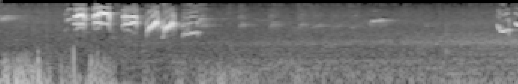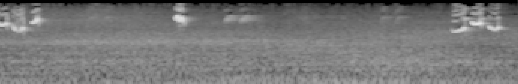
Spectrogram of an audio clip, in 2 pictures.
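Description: Yellow-cheeked tit giving short bursts of high, bright chirping notes in scattered clusters, with low thumps at the start and a soft background hiss.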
